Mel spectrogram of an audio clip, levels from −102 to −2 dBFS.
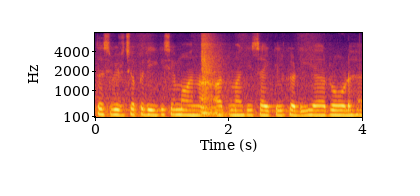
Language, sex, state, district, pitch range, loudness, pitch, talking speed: Hindi, female, Haryana, Jhajjar, 160-175 Hz, -14 LUFS, 165 Hz, 150 wpm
